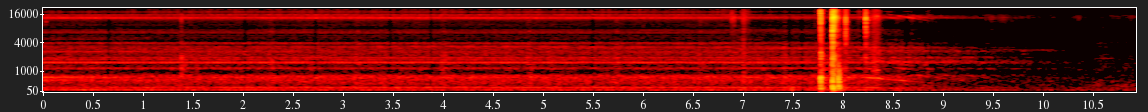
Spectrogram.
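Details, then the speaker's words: WD 362 vintage hard drive, same as the Tandon TM262 but with its bracket, on power-up: a steady hum, a brief cluster of sharp clicks near eight seconds, then spin-down. The head stepper is badly stuck and cannot seek. "yeah that's super stuck but this Drive is probably going to work"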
